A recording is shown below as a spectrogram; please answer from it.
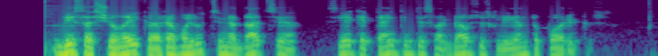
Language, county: Lithuanian, Klaipėda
